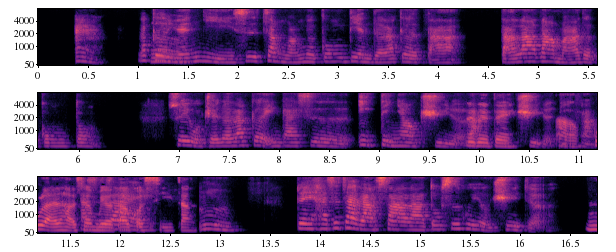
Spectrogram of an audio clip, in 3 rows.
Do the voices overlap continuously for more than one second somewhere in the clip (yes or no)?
yes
